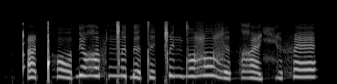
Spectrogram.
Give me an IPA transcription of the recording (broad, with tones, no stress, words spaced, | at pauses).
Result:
qʼɘ˨˩ǃʰɔ˨˩ ɗʏ˦ʁə˦f ŋ͡ǀə˦ɗə˨˩ tɘ˨˩ǀʏ˦ndɔ˦ ɮɔ˦ɮə˨˩θʁæ˨˩çʏ˨˩ fæ˦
